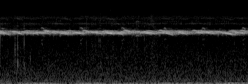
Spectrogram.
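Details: Oak toads, many tiny one-inch toads calling from puddles in a wet wilderness area, deafeningly loud: a dense, steady high-pitched chorus of overlapping chirps forming a continuous shrill whine with no clear gaps.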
